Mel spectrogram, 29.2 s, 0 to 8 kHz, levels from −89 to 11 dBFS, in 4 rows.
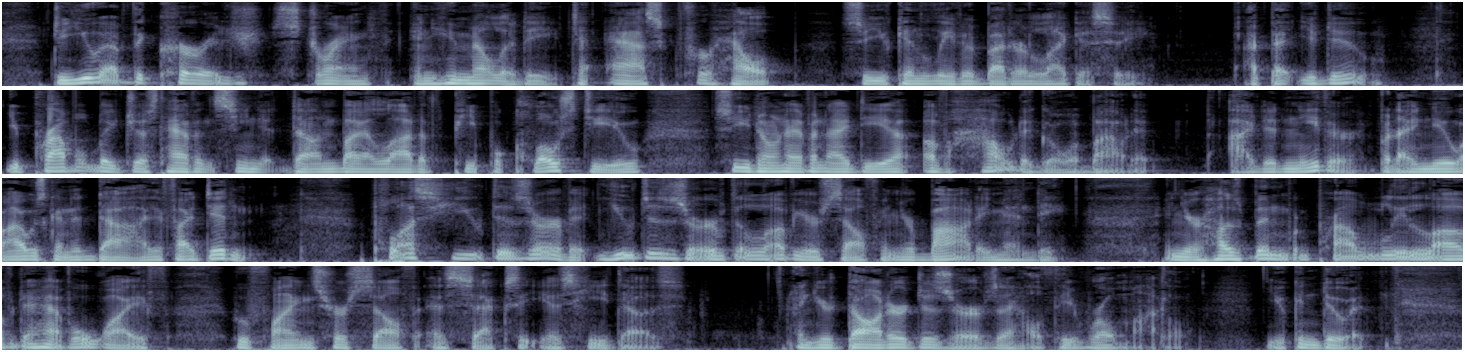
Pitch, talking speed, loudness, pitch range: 100 Hz, 220 wpm, -20 LUFS, 90-110 Hz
